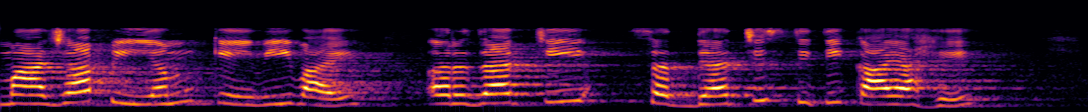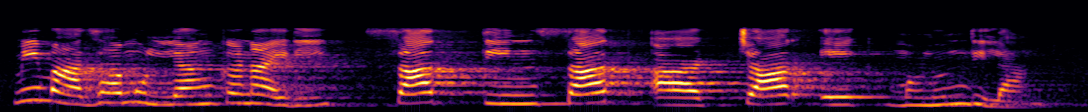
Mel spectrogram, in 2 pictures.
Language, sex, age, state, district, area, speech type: Marathi, female, 18-30, Maharashtra, Satara, urban, read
